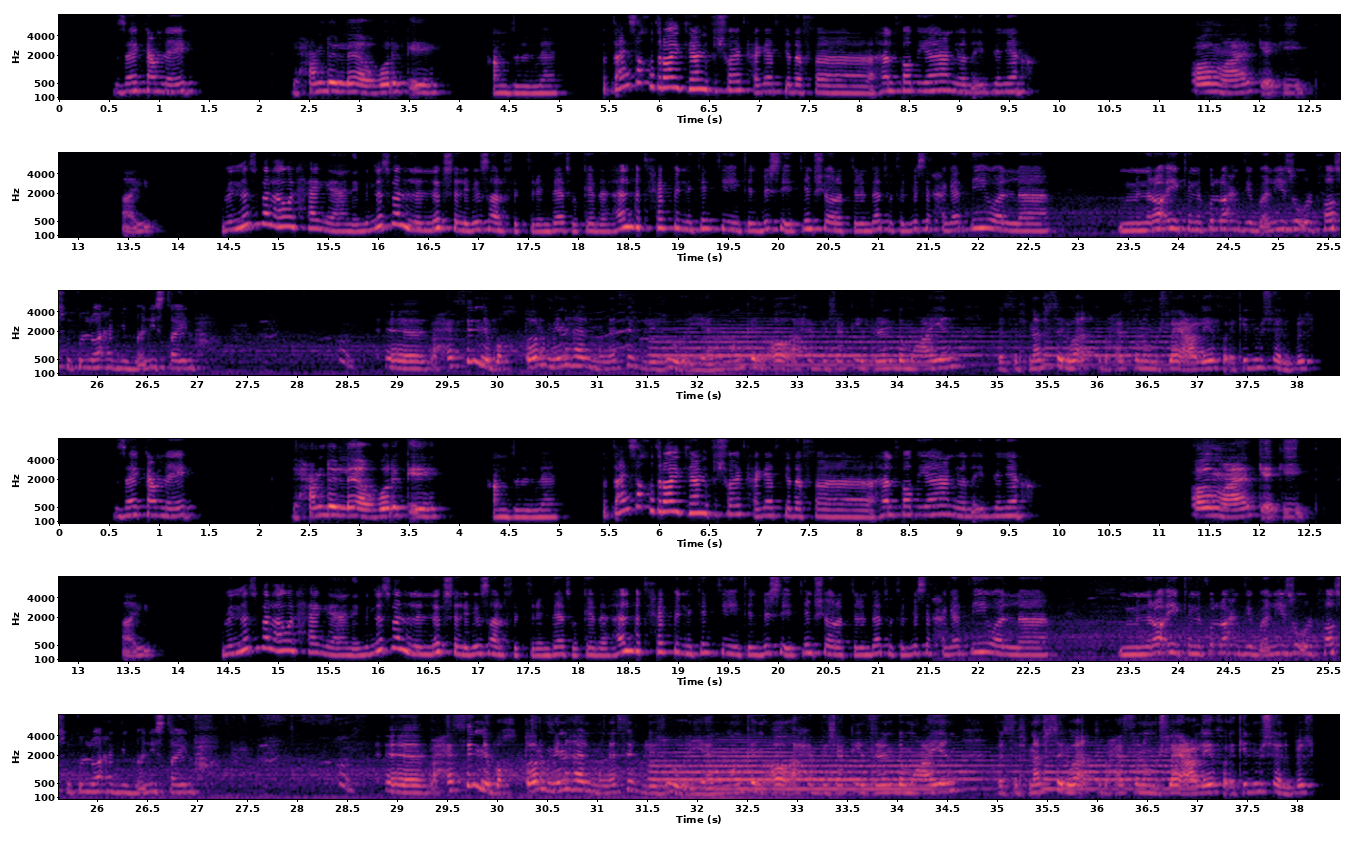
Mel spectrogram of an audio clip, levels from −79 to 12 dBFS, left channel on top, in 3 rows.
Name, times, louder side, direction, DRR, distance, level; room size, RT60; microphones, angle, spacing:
voice 1, 0.5-1.3 4.3-5.0 5.4-9.7 13.4-13.8 14.4-22.8 23.4-27.0, equal, ahead, 0.7 m, -31 dB
voice 2, 2.3-3.8 11.3-12.5 28.9-38.2, right 3 dB, 55° right, 1.1 m, -29 dB
sound 1, 21.6-37.0, right 6 dB, 80° right, 0.5 m, -37 dB
sound 2, 22.1-22.2 22.7-23.3 23.6-24.6 25.4-27.1 29.0-29.8 30.3-32.4, left 2 dB, 85° left, 4.2 m, -58 dB
15.5 x 5.9 x 4.6 m
head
